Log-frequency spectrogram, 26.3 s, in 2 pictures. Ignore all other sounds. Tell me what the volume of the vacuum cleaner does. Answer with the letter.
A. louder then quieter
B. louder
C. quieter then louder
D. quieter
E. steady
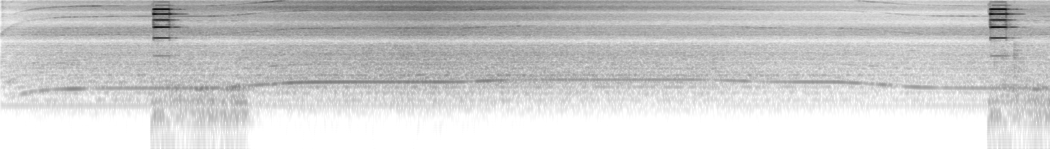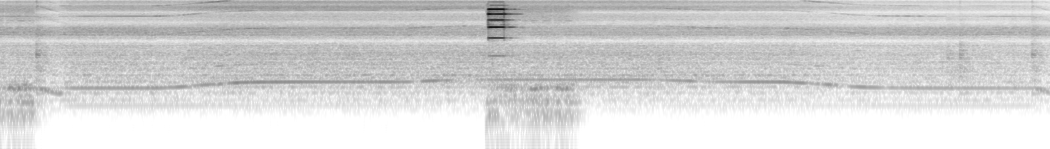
D.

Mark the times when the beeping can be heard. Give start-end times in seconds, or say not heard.
1.9-3.1, 12.3-13.6, 19.2-20.4.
